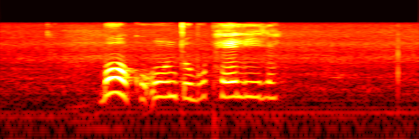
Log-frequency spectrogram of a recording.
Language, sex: Xhosa, female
